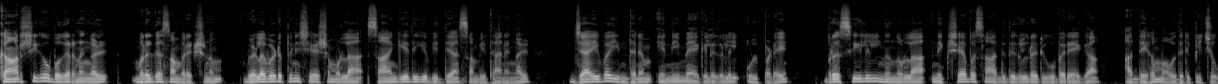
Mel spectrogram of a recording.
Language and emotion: Malayalam, neutral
